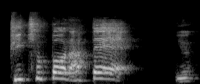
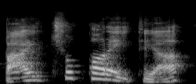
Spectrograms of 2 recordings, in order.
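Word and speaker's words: vituperate: 비추버라떼.이 카페 커피 이름 아니야. 비추퍼라떼가 아니라 바이추퍼레이트야. 어렵습니까?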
